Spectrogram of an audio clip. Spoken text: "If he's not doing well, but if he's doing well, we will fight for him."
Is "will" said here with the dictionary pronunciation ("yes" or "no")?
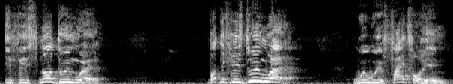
yes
